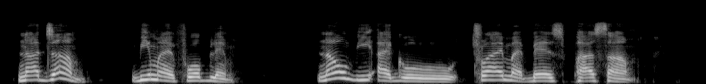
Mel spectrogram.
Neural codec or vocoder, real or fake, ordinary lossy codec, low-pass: codec, 16 kHz, 4.8 kbps, FACodec; fake; none; none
